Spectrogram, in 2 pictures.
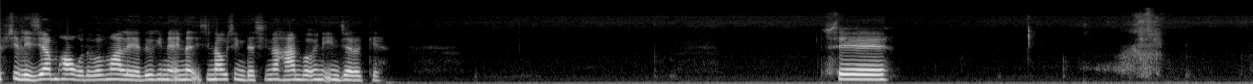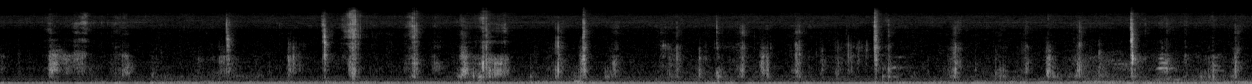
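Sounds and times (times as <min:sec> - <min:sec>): wet chewing clicks and smacks: 0:14.6 - 0:25.0.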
